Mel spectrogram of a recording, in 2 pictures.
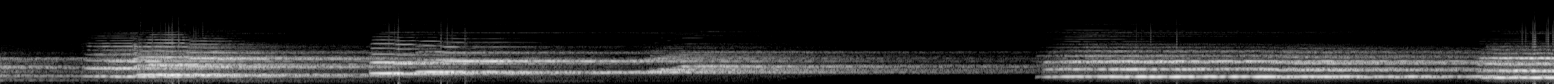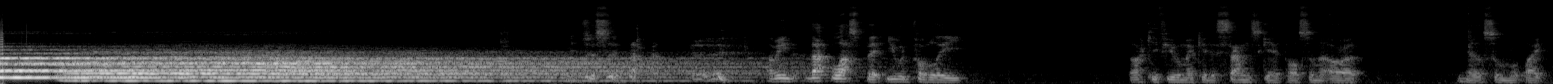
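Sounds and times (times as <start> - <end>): trumpet notes with reverb: 0.0 - 8.4, 10.4 - 24.8.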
